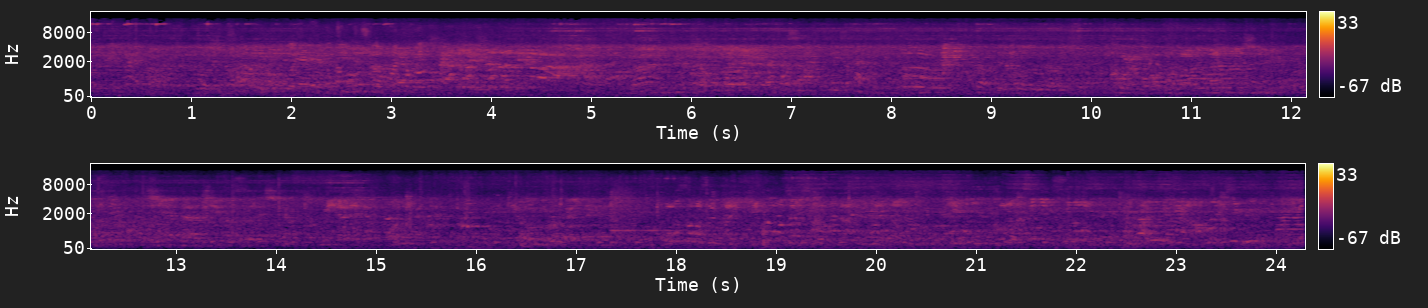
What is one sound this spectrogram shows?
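A crowd of people talks and murmurs in the background.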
